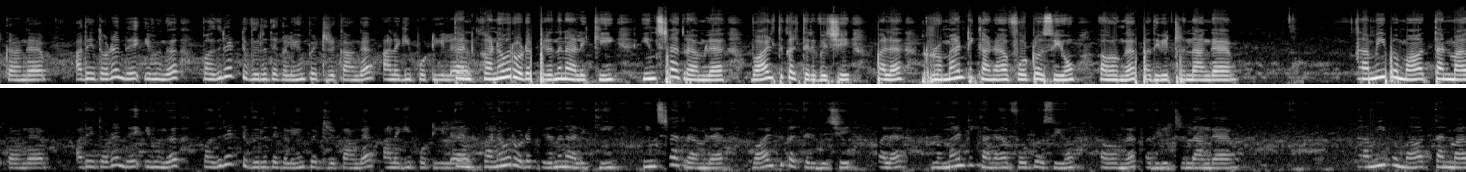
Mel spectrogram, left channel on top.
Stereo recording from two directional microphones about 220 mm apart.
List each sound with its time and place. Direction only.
0.1 s a woman's voice: 25° left (ahead or behind)
4.6 s a woman's voice: 45° left (ahead or behind)
13.7 s a woman's voice: 45° left (ahead or behind)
